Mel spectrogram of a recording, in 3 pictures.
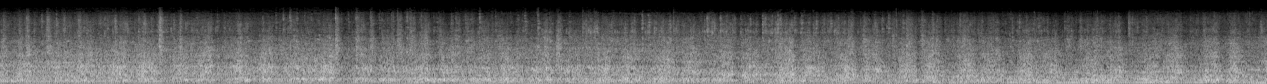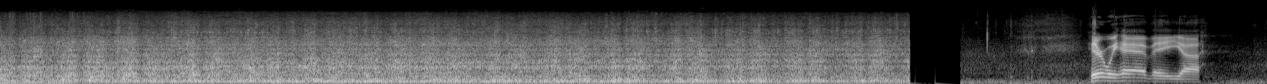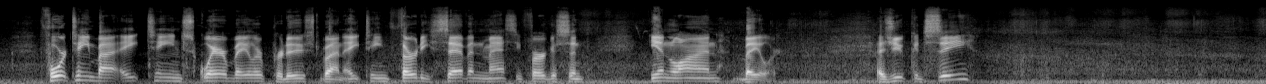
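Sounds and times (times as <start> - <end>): baler mechanism clattering: 0.0 - 21.8
tractor engine running: 0.0 - 38.0.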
